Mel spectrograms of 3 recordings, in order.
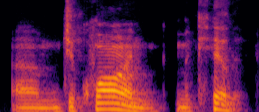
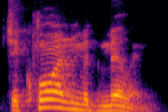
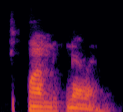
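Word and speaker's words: Jaquan McMillian: Jaquan McKillen. I got this name wrong. Jaquan McMillan. Jaquan McMillan.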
